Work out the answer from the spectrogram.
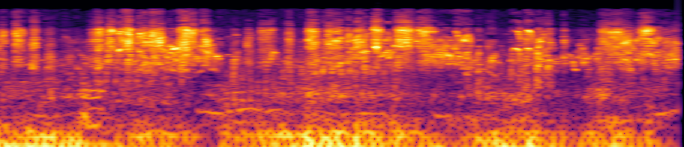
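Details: Several budgerigars chirp loudly while eating, a dense overlapping chatter of high twittering and scratchy notes that runs without pause, with low rumbling noise underneath.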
